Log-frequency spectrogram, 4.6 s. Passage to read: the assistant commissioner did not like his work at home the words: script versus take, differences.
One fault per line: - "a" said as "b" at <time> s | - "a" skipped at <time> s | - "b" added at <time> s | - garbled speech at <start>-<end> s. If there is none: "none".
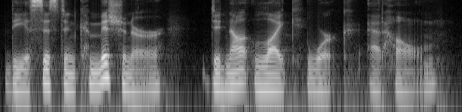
- "his" skipped at 3.1 s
